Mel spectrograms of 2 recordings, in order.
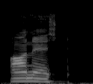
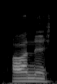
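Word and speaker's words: honest: इसका उच्चारण होता है ऑनेस्ट, ऑनेस्ट, तो इसका आ हिंदी के स्वर में आता है, तो एन आएगा।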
